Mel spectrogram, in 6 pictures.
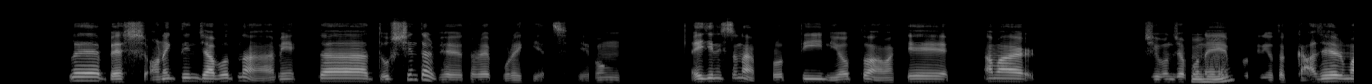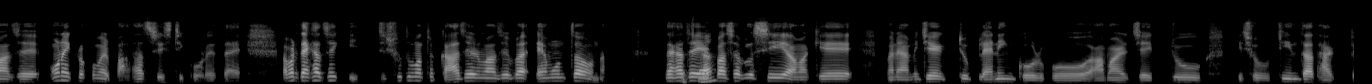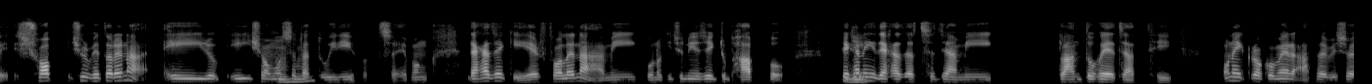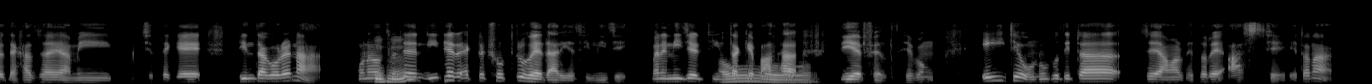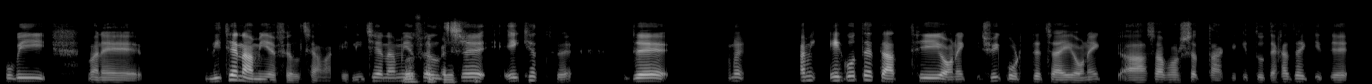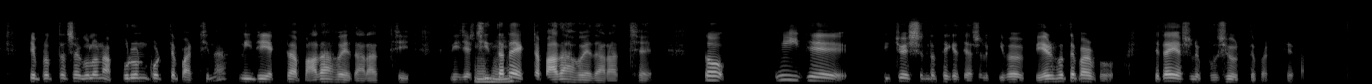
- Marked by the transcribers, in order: tapping; other background noise
- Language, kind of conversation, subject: Bengali, advice, নেতিবাচক চিন্তা থেকে কীভাবে আমি আমার দৃষ্টিভঙ্গি বদলাতে পারি?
